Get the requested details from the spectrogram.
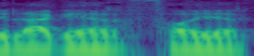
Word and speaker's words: Lagerfeuer: e quindi si legge Lagerfeuer con la R moscia.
